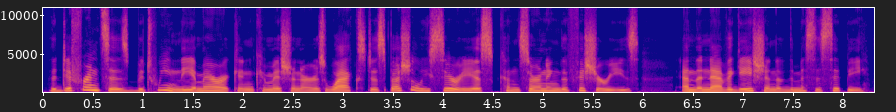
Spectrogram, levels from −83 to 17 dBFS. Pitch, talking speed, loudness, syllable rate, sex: 215 Hz, 130 wpm, -18 LUFS, 5.6 syllables/s, female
